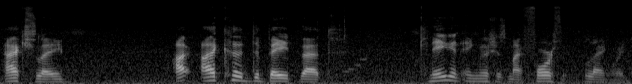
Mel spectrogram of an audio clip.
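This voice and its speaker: A Belizean game streamer whose first language is Plautdietsch (Mennonite Low German) chats in English with viewers in a casual, self-deprecating way. His medium-pitched voice is animated and sharp at a measured pace, and the rough recording carries a little hiss or hum.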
